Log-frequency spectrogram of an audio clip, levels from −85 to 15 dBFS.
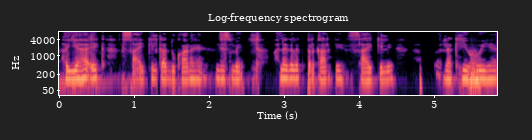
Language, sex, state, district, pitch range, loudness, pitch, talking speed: Hindi, male, Jharkhand, Ranchi, 130-145 Hz, -18 LUFS, 135 Hz, 155 wpm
